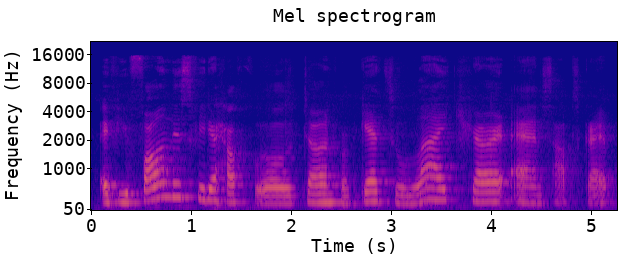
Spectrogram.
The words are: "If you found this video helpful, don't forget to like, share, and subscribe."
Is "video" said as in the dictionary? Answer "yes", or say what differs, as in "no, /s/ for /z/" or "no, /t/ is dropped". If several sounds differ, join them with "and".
no, /f/ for /v/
